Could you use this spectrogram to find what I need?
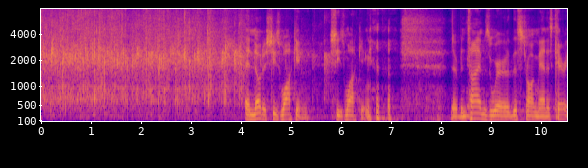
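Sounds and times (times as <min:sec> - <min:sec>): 
audience applause welcoming two guests on stage: 0:00.0 - 0:06.0
speech: 0:04.1 - 0:07.5, 0:08.2 - 0:10.5
laughter: 0:06.4 - 0:07.5.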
